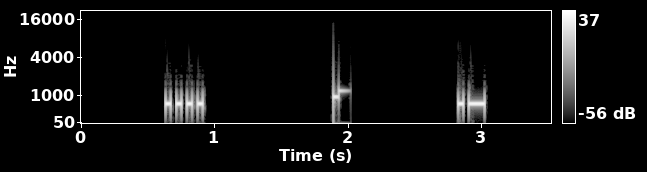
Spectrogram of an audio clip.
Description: Morse code, heard as a keyed tone, about 30 wpm, 700 Hz. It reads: H A
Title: Single Letter-Number Alt 30wpm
